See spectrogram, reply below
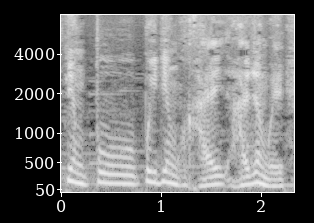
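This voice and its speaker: A man with a Taiwanese Mandarin accent talks as a preacher invited onto a radio programme. He reflects in a conversational, halting way, repeating phrases and ending them on particles. Music plays behind him. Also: on the high side, expressive, mellow. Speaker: preacher, interview guest.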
